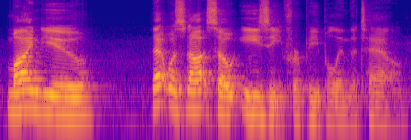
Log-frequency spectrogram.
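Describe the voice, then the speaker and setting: A man reading a children's story aloud in an expressive way, with deliberate pauses. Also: mid-range voice.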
